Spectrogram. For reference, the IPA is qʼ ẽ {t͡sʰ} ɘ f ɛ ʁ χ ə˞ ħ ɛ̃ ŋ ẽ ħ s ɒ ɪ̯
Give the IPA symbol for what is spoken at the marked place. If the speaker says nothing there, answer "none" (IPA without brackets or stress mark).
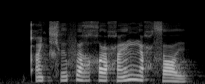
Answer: t͡ɕʰ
